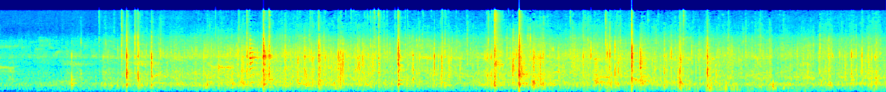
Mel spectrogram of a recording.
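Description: A pack of mountain bikes riding past over a stony dirt trail: tyres crunching on gravel and loose stones, with many sharp clicks, knocks and rattles from the bikes. It grows louder about two seconds in as the riders arrive.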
